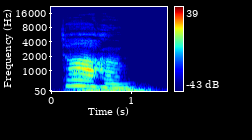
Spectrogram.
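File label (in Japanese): "チャーハン", Japanese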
